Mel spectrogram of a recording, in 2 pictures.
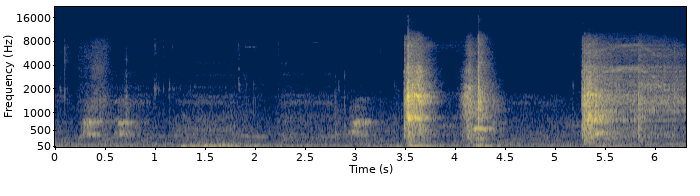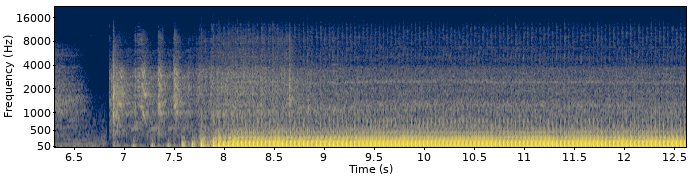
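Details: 2003 Polaris Sportsman 700 Twin ATV after fitting Big Gun exhaust and Dynojet jet kit to the carburetor, started with choke: after a few cranking tries it catches into a loud, deep, even idle with no misses, smoking; runs healthy.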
